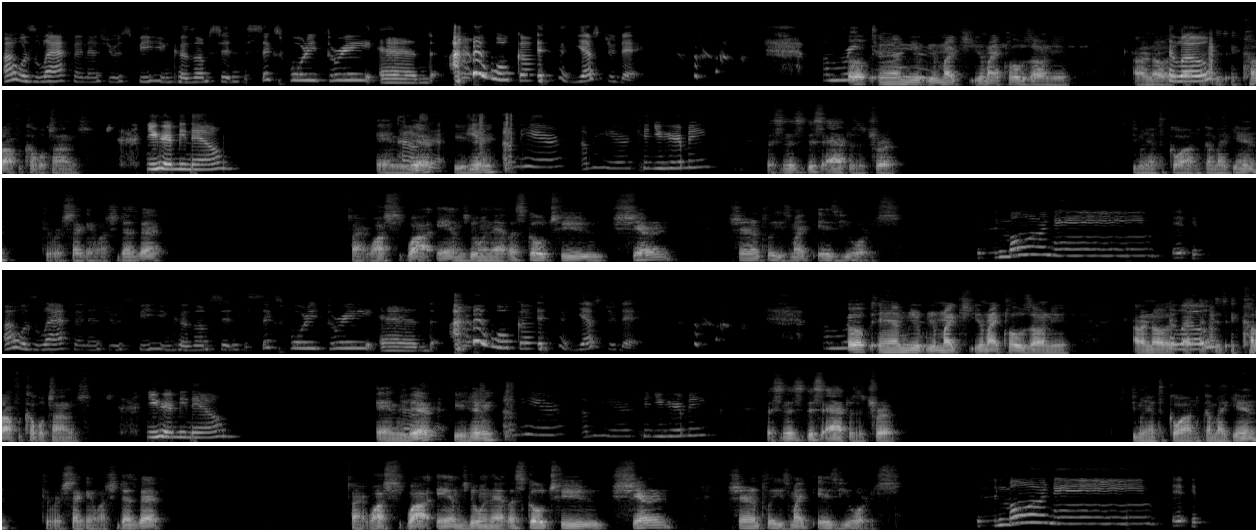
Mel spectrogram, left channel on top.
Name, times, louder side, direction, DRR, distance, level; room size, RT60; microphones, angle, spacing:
voice 1, 0.0-6.4 7.0-7.3 7.6-9.4 11.7-12.2 13.7-14.9 16.5-16.9 17.2-19.6, left 5 dB, 45° left, 0.4 m, -33 dB
voice 2, 8.5-10.7 11.3-11.9 12.4-13.4 16.3-17.5 20.2-21.5 23.8-25.1 25.5-26.7 28.6-31.8 32.3-34.1, right 3 dB, 35° right, 0.3 m, -29 dB
voice 3, 34.8-37.0, right 4 dB, 70° right, 0.8 m, -38 dB
4.7 x 2.0 x 2.2 m
head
